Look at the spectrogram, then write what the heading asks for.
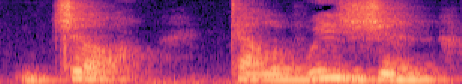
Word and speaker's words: television: the next one is television i have underlined the two letters s i which needs to be pronounced as ja ja television television all right number 13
